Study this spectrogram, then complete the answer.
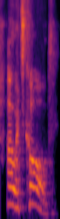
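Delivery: high, loud startled yelp of a quote; mock cold shock. Dipping a toe in cold water, startled high yelp.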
